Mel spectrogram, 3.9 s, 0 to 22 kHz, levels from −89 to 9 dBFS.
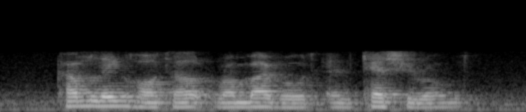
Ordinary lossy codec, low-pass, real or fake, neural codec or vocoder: AAC, 16 kbps; 7.2 kHz; real; none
